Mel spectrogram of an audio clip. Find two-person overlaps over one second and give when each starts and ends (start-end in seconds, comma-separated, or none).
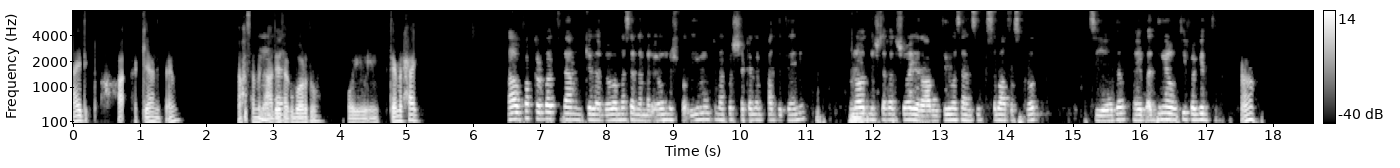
none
